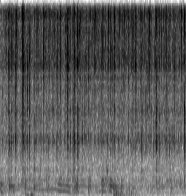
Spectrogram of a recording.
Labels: {"label": "biophony, cascading saw", "recorder": "HydroMoth"}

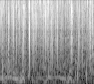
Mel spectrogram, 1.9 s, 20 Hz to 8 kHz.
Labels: {"label": "biophony, cascading saw", "recorder": "SoundTrap 600 or HydroMoth"}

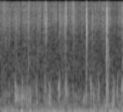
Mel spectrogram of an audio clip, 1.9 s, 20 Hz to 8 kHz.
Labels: {"label": "biophony, grazing", "recorder": "SoundTrap 600 or HydroMoth"}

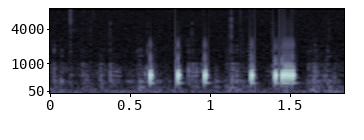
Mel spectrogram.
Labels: {"label": "biophony, knock croak", "recorder": "SoundTrap 300"}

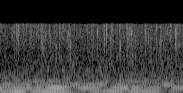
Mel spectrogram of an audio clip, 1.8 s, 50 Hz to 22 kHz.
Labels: {"label": "biophony, midshipman", "recorder": "SoundTrap 500"}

